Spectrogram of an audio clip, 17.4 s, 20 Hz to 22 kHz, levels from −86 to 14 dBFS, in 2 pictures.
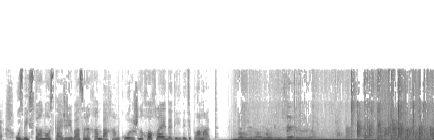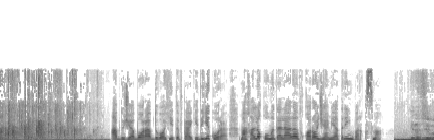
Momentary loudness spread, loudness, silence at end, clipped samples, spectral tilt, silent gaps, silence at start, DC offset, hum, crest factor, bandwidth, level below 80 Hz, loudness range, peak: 10 LU; -23 LUFS; 0 s; under 0.1%; -4.5 dB/octave; none; 0 s; under 0.1%; none; 16 dB; 11.5 kHz; -24 dBFS; 5 LU; -4 dBFS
